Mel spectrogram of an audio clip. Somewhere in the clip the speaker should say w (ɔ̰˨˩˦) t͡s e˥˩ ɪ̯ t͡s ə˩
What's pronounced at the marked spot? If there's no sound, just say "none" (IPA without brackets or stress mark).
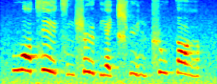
ɔ˥˧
